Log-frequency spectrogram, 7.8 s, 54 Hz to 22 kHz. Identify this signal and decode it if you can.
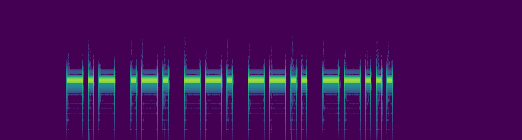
Morse code, heard as a keyed tone, about 15 wpm, 700 Hz. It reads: KRGZ7
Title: Code Groups - 5 Letter:Numbers - 15wpm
